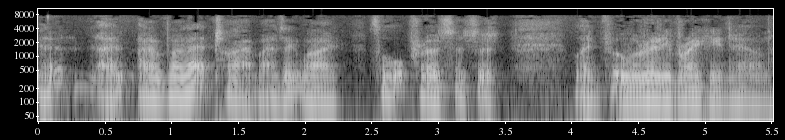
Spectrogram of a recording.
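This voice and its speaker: A man with a very deep, low pitch talks with lively intonation at a moderate pace while noticeable background noise carries on. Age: 80s+. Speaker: war veteran, former Spitfire pilot. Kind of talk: interview answer.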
